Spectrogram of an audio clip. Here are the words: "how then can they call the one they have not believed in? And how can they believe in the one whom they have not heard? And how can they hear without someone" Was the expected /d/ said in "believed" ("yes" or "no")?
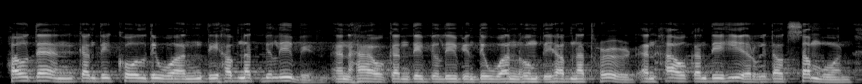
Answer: no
